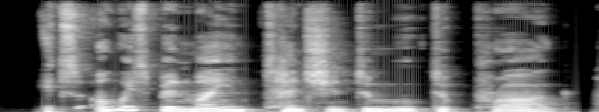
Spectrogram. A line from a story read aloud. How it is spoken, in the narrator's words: Hermann cried out to Anna and Klaus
